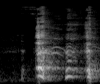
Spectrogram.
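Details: Adult deliberately coughing on command: a voluntary fake cough as a quick run of about three short, voiced bursts.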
